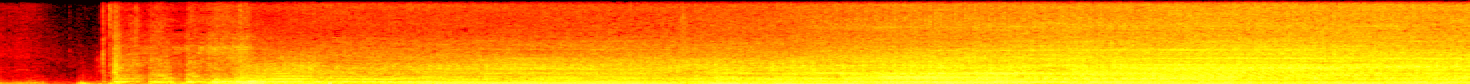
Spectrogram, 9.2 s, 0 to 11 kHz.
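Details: Honda S2000 cold start: the engine catches after a short crank and settles into steady idle with faint regular tapping underneath. Rod knock is suspected, not confirmed.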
